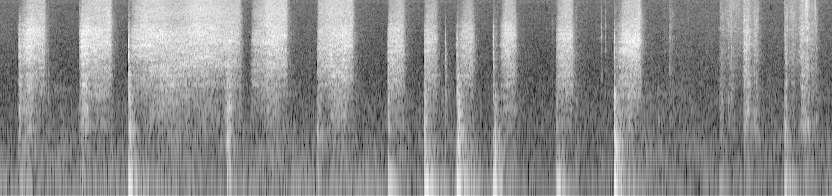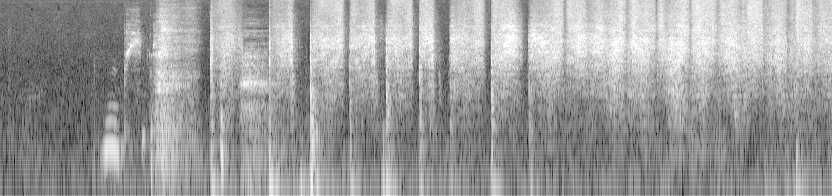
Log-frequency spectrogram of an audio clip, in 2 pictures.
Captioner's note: scratching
